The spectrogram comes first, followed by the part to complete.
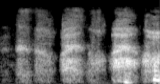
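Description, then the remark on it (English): A man imitates heavy breathing, a run of about six loud, rough, gasping breaths, each a broad noisy burst growing stronger toward the end. “Was the breathing?”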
